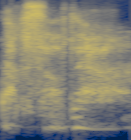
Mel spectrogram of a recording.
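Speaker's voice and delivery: whispered softly on the exhale.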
